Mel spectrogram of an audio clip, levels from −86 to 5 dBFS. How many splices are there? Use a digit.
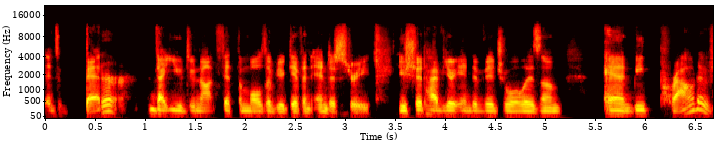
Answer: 0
